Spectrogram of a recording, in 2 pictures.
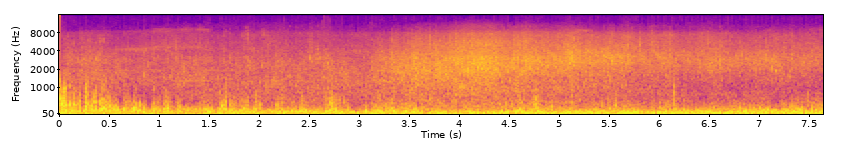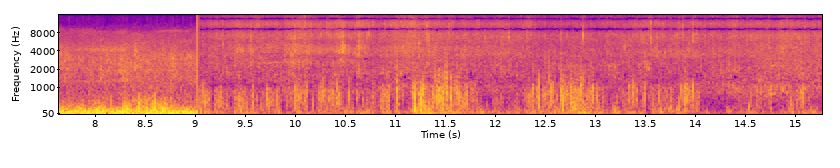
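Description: Wind buffeting the camera's microphone: a heavy, steady low rumble that drops suddenly to softer, gustier wind about nine seconds in.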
